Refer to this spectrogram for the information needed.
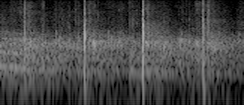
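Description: An audience claps hands in unison to praise the Lord, four sharp, evenly spaced claps at a steady beat over a faint, continuous background tone.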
